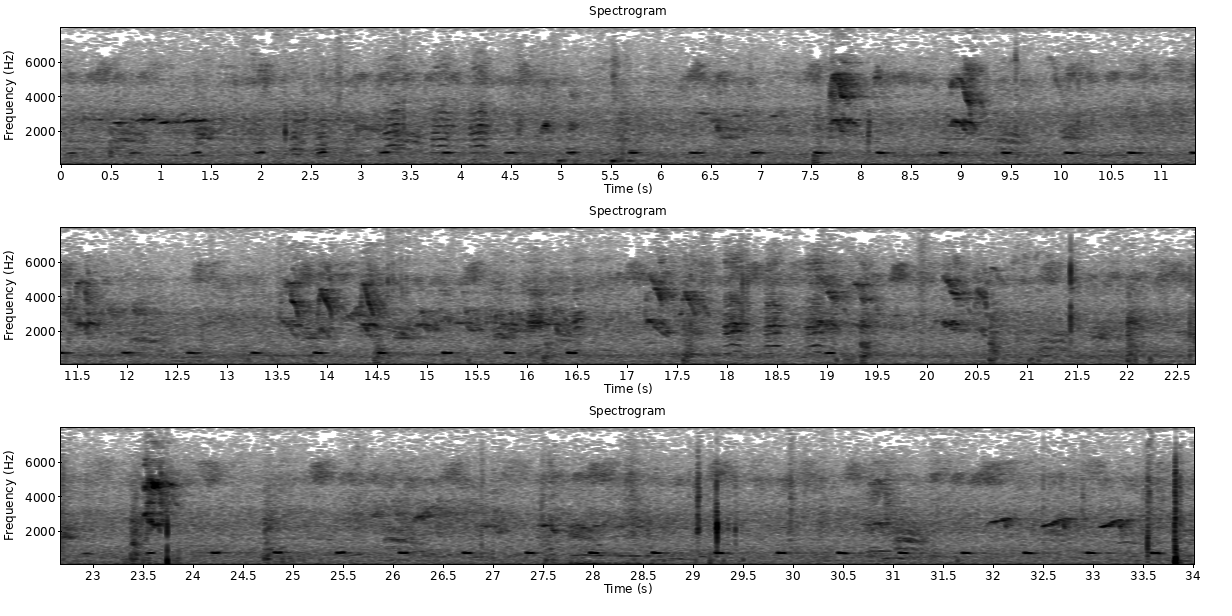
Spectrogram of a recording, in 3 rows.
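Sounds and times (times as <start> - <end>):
faint bird chirps: 0.0 - 34.0.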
